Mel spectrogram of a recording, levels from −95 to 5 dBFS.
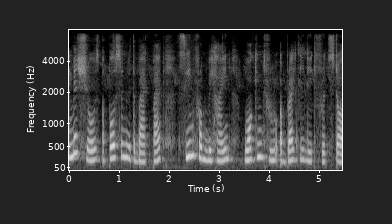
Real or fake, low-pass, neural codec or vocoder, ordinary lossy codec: real; 7.2 kHz; none; AAC, 48 kbps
